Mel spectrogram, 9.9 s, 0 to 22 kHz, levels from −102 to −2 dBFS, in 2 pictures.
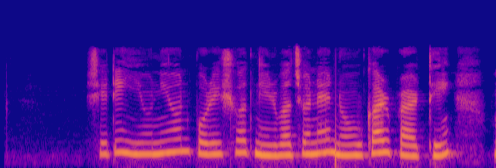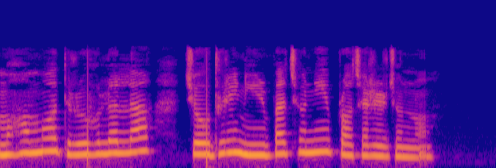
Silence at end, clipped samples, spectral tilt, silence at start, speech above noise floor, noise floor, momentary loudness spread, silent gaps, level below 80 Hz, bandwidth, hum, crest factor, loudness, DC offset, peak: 0.65 s; under 0.1%; -5 dB/octave; 0.9 s; 52 dB; -85 dBFS; 9 LU; none; -70 dBFS; 8 kHz; none; 14 dB; -34 LUFS; under 0.1%; -20 dBFS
